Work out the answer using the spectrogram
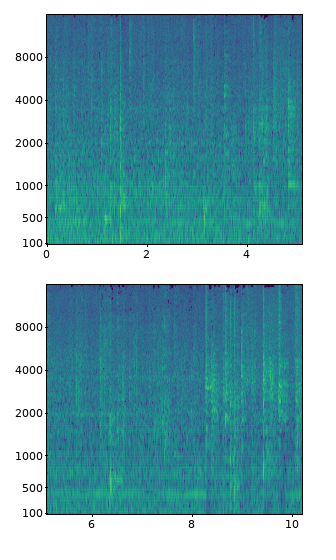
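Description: Food frying in a wok, a steady sizzling hiss, with scattered clinks and taps of utensils and dishes.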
